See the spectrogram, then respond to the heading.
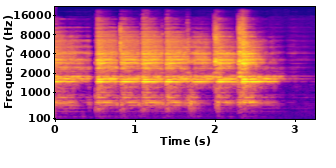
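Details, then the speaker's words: Bass guitar: seven plucks on the A string, each with a bright sizzling buzz over the note; rattle at the nut from insufficient break angle behind it, stopped by pressing behind the nut. "there could be a number of things that's causing it but I know it's none of the other things it's to do with brake angle over the back of the nut"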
